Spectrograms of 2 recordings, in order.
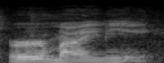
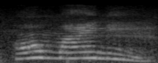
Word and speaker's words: Hermione: You can't ever say her name right. It's Hermione. Hermione.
